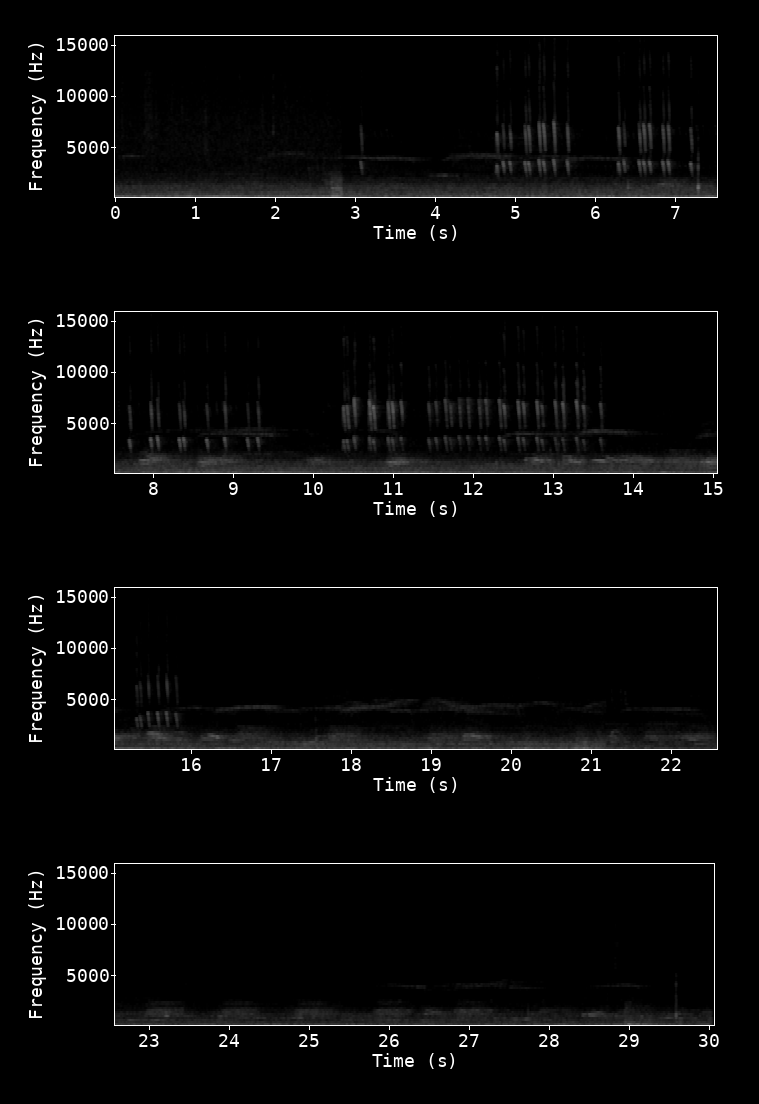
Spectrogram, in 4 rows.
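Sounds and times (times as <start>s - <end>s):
rapid high ticking bird calls: 4.5s - 14.1s, 14.9s - 20.0s.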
